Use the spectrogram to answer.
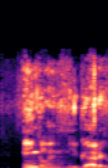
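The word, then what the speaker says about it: Englen: And now we have, if there was a D on the end of your name, I would pronounce it England.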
